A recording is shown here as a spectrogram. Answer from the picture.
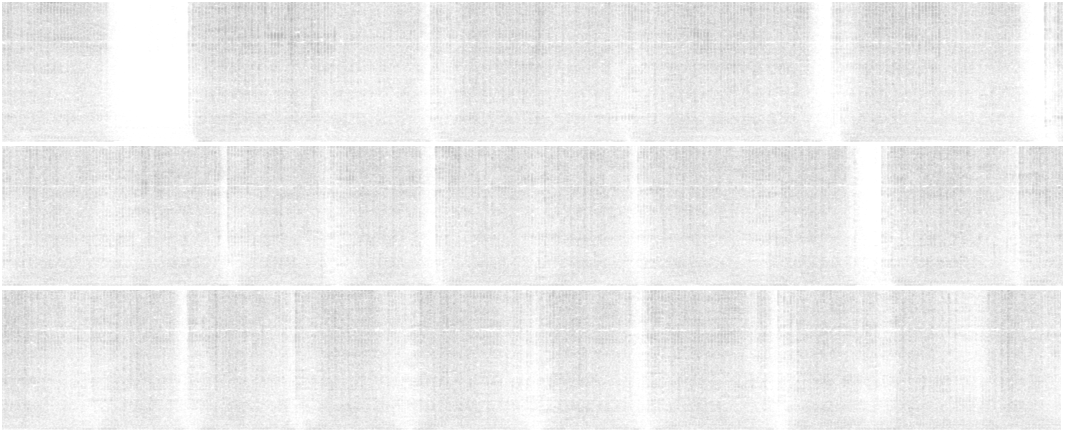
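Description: Pullmax reciprocating metal-shaping machine running steadily and faintly with thumbnail shrinking dies, its ram working a sheet-metal panel to shrink the metal. The sound dips briefly every second or two, once almost to silence about a second in.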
